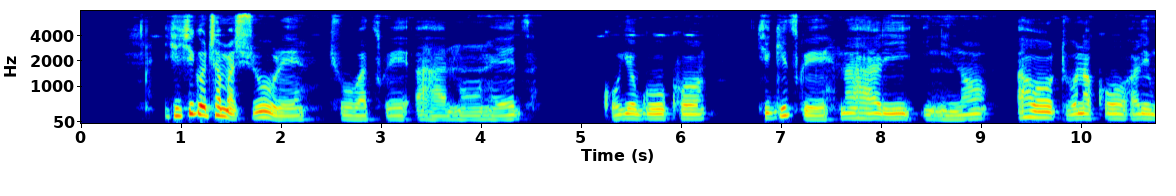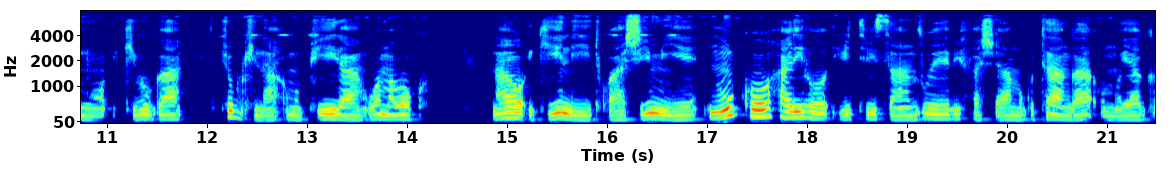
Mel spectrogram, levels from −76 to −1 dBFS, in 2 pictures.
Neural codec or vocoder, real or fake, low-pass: none; real; 7.2 kHz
